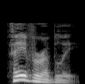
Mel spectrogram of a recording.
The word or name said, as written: favorably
